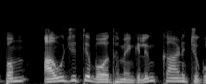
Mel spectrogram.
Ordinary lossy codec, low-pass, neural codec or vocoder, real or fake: none; 5.4 kHz; none; real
